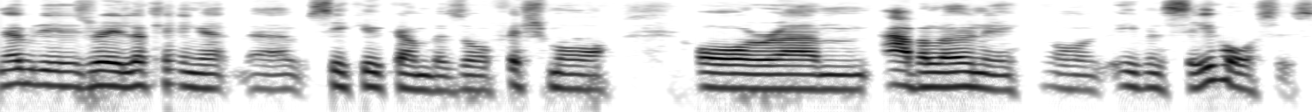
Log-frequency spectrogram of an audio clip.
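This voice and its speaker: In a British accent, the speaker uses a dark, mellow tone and fairly even intonation at a moderate pace, with a dry sound with no echo and a quiet background. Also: man, medium pitch for a man. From UK, raised in the Mediterranean. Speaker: ocean conservation advocate; presenter. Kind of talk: webinar presentation. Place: garden. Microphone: earbuds.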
